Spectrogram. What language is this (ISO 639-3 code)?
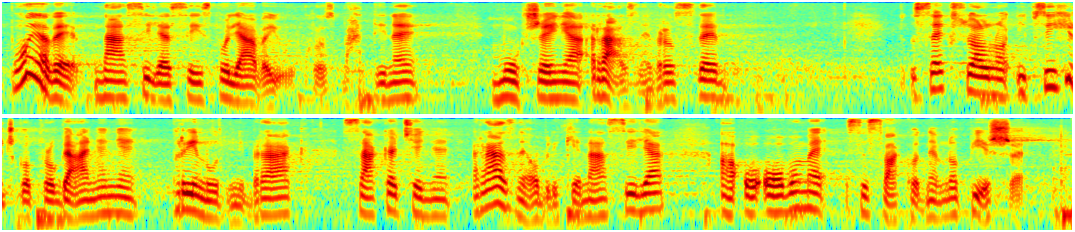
srp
